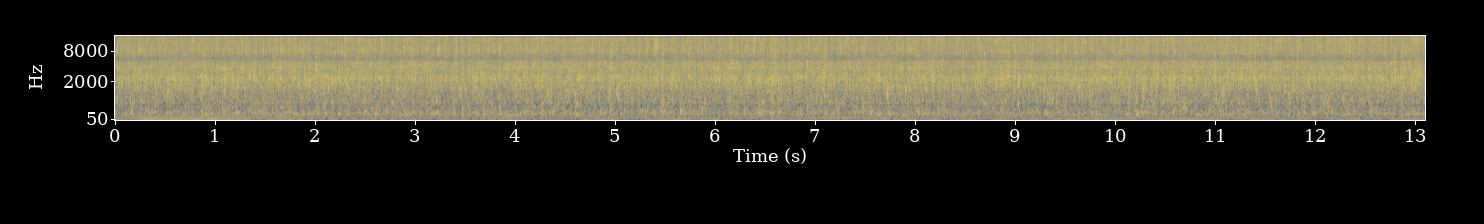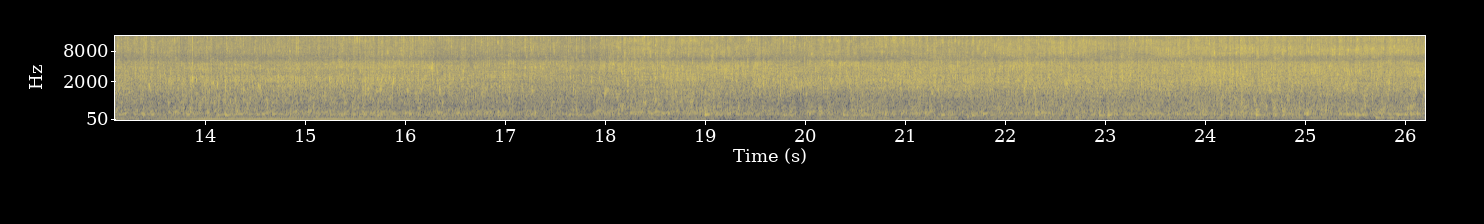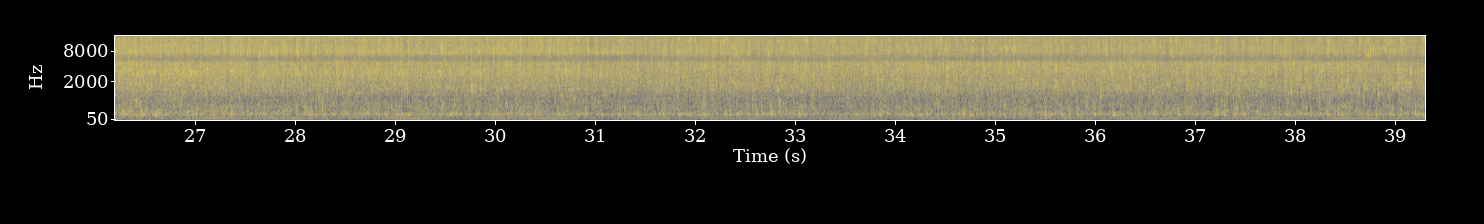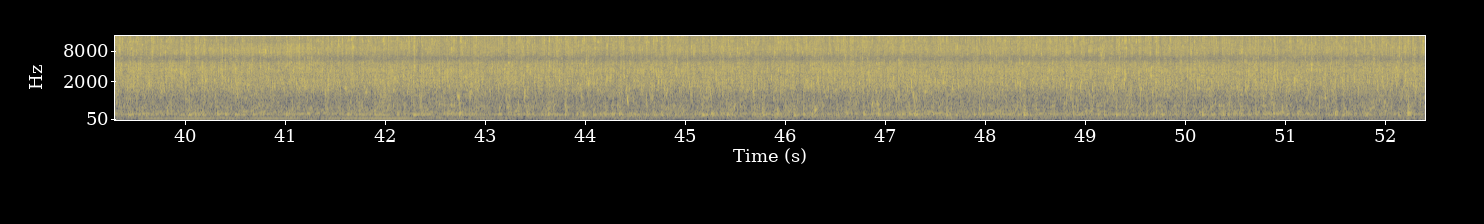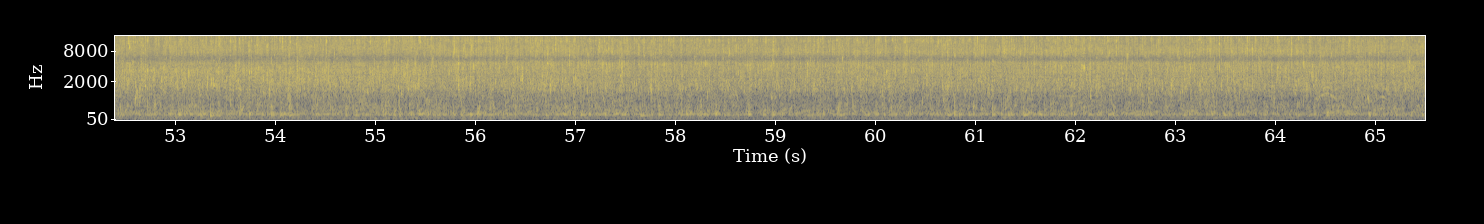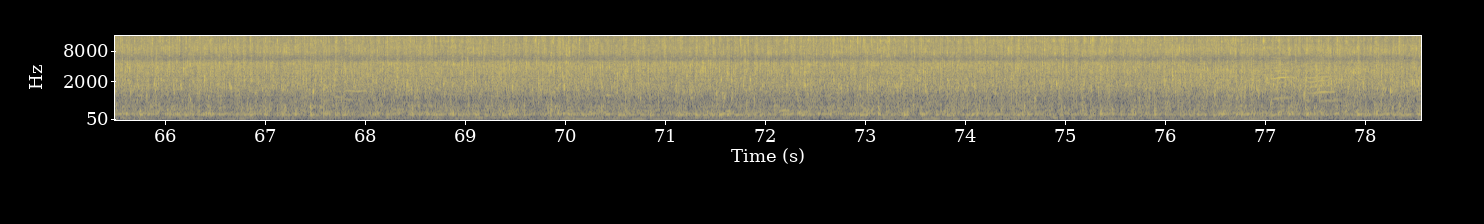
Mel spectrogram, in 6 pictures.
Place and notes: Schiltach, Deutschland - Schiltach, Market Place, Fountain
At the historical market place of the town. A warm and sunny spring evening. The sound of the water being spreaded out of 4 different water arms and two kids playing at the fountain.
soundmap d - social ambiences, water sounds and topographic feld recordings
Schiltach, Germany, May 2012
